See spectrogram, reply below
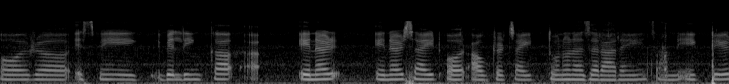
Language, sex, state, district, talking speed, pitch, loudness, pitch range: Hindi, female, Uttar Pradesh, Hamirpur, 165 wpm, 225 Hz, -36 LUFS, 220-230 Hz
